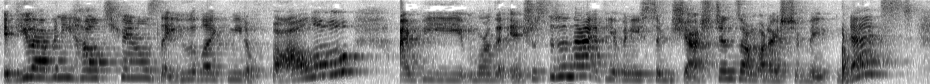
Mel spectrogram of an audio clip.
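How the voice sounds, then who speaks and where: A young woman talks casually on her cooking vlog, filling her speech with ums and likes. Her voice sits a little high and comes from some way off the mic. The kitchen is echoey, with a faint hum of room noise behind her. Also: sing-song, quick pace, distant mic. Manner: chatty, hesitant, many ums and likes. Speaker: cooking vlogger. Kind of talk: casual chat. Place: home kitchen.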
